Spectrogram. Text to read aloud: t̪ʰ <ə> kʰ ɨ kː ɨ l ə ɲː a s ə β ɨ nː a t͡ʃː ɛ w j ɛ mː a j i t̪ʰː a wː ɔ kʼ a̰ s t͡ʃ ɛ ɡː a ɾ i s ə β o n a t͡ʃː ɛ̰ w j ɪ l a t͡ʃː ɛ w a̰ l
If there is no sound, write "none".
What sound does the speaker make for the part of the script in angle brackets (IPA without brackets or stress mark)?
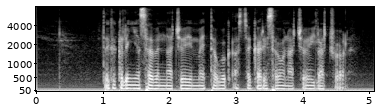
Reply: ə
